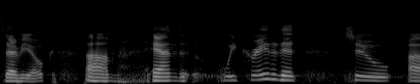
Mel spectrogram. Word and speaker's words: Savioke: you know it looks like karaoke but it's pronounced Sammy oak and we created it to build robots to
